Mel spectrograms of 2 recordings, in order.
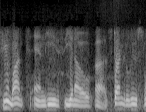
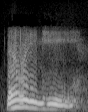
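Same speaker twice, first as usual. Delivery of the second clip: really scary put-on voice. Retelling a dream where Vern appears in the window; scary voice as Vern. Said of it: "In a really scary voice".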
